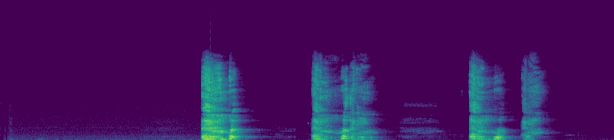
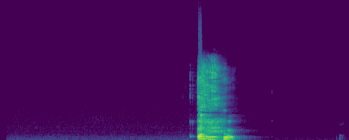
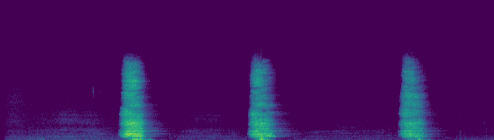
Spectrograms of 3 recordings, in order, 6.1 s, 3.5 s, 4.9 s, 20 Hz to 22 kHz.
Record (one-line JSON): {"three_cough_length": "6.1 s", "three_cough_amplitude": 26078, "three_cough_signal_mean_std_ratio": 0.29, "cough_length": "3.5 s", "cough_amplitude": 32768, "cough_signal_mean_std_ratio": 0.23, "exhalation_length": "4.9 s", "exhalation_amplitude": 17853, "exhalation_signal_mean_std_ratio": 0.26, "survey_phase": "beta (2021-08-13 to 2022-03-07)", "age": "18-44", "gender": "Female", "wearing_mask": "No", "symptom_cough_any": true, "symptom_runny_or_blocked_nose": true, "symptom_onset": "3 days", "smoker_status": "Ex-smoker", "respiratory_condition_asthma": false, "respiratory_condition_other": false, "recruitment_source": "Test and Trace", "submission_delay": "1 day", "covid_test_result": "Positive", "covid_test_method": "RT-qPCR", "covid_ct_value": 20.4, "covid_ct_gene": "ORF1ab gene", "covid_ct_mean": 20.8, "covid_viral_load": "150000 copies/ml", "covid_viral_load_category": "Low viral load (10K-1M copies/ml)"}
